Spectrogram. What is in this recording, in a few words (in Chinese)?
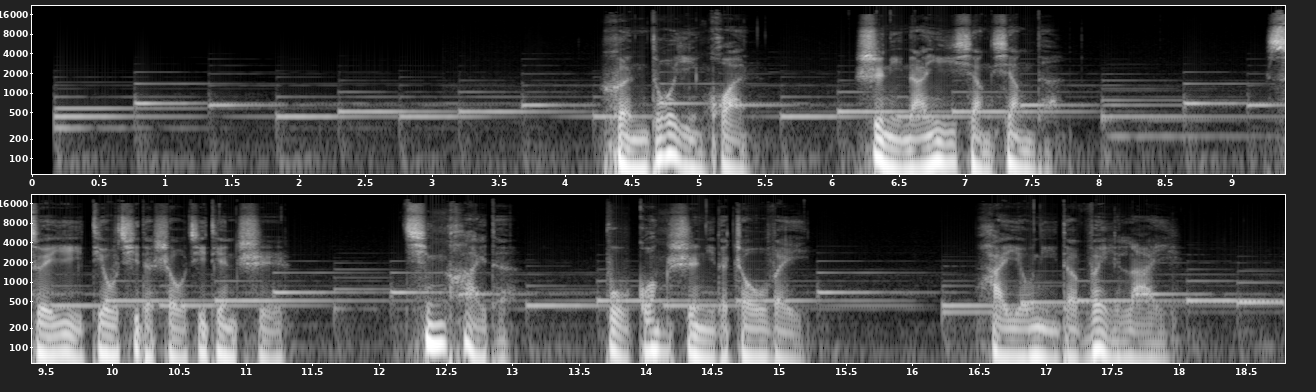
广告 绿箱子环保计划, 国语男声配音, 温情; 温情人物专题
